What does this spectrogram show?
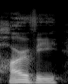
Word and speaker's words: Harve: Some outlets spell it Harvey, but it's Harve.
